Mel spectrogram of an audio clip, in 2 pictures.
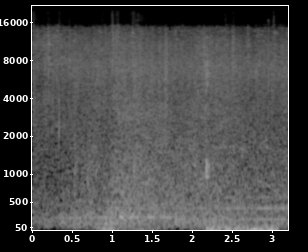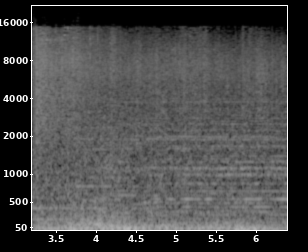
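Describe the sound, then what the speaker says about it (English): Thunderstorm in the video game What Remains of Edith Finch: steady rain hiss with a low rolling rumble of thunder building partway through, continuous and moderately loud, no voices. "The thunder sounded much too close and full of angry power."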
